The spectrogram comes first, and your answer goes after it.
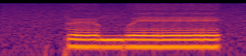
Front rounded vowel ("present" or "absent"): present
